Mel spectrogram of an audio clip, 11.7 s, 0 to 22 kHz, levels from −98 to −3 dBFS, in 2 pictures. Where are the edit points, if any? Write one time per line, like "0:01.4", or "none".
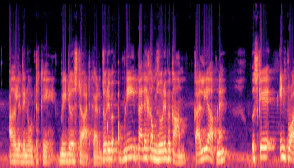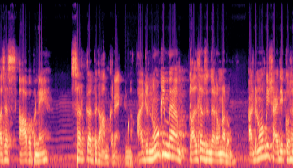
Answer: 0:02.1
0:08.4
